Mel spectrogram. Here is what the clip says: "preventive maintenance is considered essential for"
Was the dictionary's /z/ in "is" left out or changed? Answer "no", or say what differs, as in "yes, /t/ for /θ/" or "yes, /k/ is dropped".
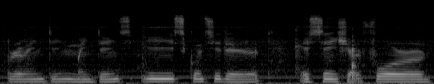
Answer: yes, /s/ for /z/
